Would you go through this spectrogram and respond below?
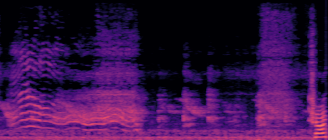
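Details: Newborn Persian kittens, a litter of five born to their mother the night before, kept as pets at home; thin, high wavering meows with a rising and falling tone over the first second and a half, mixed with people talking and light music.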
